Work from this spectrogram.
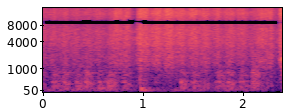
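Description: Hands rub loose wool fibres by hand to felt a small pouch, giving a soft, close, rhythmic scrubbing with a few brief bumps and no voices.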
